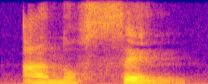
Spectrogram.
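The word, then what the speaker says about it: ἄνωθεν: Ahora, la palabra nuevo es una traducción de la palabra griega que se pronuncia anosen, cuyo significado es desde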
